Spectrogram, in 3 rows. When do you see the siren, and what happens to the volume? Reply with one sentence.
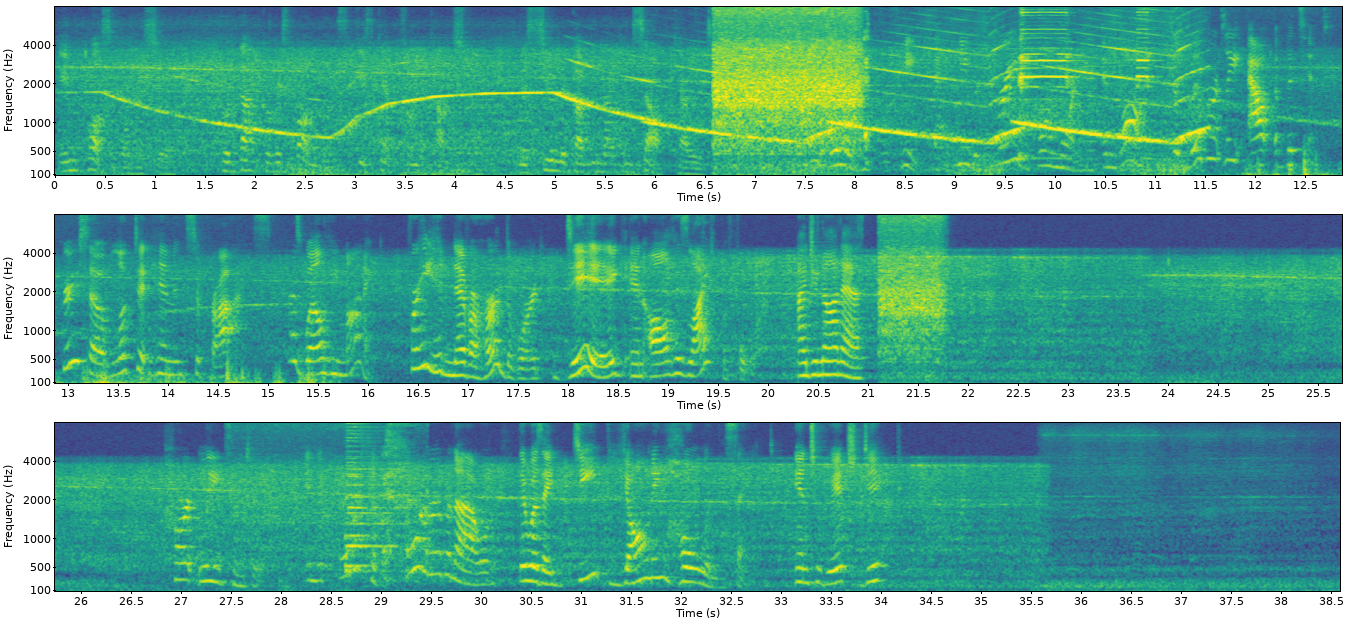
You can hear the siren from 0.0 to 15.8 s, getting louder then quieter.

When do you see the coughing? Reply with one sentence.
The coughing can be heard from 6.5 to 8.2 s, from 21.1 to 21.8 s and from 27.4 to 29.5 s.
